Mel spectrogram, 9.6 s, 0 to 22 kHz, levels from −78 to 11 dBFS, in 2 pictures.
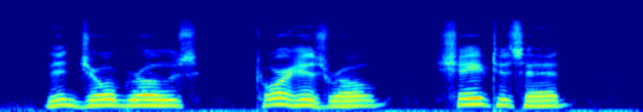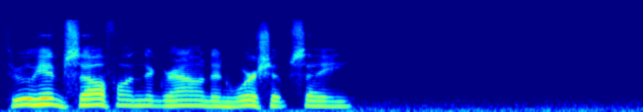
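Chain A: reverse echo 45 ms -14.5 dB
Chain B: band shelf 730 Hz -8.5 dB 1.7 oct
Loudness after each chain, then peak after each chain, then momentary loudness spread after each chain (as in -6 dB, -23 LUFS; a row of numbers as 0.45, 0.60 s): -25.0, -27.0 LUFS; -10.5, -11.0 dBFS; 13, 12 LU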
